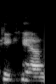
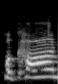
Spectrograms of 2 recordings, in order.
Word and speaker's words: pecan: my goodness yeah okay it's pecan when you pick them and pecan no pecan when you pick them pecan when you sell them so oh my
